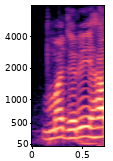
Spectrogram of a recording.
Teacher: زبر کا زیر کی طرف، الف کا یا کی طرف جھکنا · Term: امالہ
